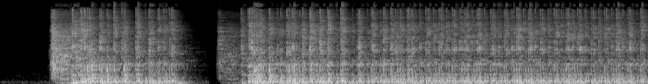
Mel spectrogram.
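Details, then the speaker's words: 2003 Yamaha 225 Vmax two-stroke outboard on a Triton TR20, key start on bad fuel after compression tested 120 on five cylinders and 115 on one. It fires instantly, dies briefly, then catches and settles into a steady, lively run. Starts and runs fine, though still needing major maintenance. "there you go YouTube it runs now we just need to do a huge maintenance on it"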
